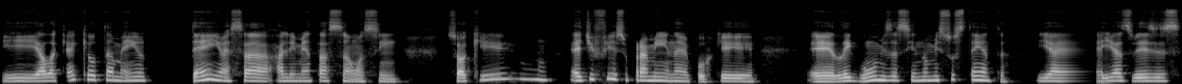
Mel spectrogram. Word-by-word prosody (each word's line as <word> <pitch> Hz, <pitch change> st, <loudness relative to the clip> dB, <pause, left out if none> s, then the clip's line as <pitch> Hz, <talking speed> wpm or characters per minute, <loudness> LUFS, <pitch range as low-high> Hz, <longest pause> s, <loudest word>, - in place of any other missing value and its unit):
e 150 Hz, +1 st, -2 dB
ela 160 Hz, +2 st, +3 dB
quer 190 Hz, +5 st, -3 dB
que 220 Hz, +1 st, -4 dB
eu 215 Hz, -, +3 dB
também 185 Hz, -3 st, 0 dB
eu 180 Hz, 0 st, -3 dB, 0.4 s
tenho 200 Hz, +3 st, +4 dB
essa 160 Hz, -2 st, +2 dB
alimentação 160 Hz, -, -1 dB
assim, 70 Hz, -2 st, -5 dB, 0.4 s
só 150 Hz, -, +3 dB
que, 235 Hz, +10 st, -4 dB
hum, 230 Hz, -4 st, -3 dB, 0.2 s
é 180 Hz, -2 st, +5 dB
difícil 235 Hz, +1 st, -1 dB
para 195 Hz, -2 st, +4 dB
mim, 180 Hz, -2 st, +1 dB
né, 155 Hz, -1 st, 0 dB
porque, 140 Hz, +1 st, -1 dB, 0.5 s
eh, 135 Hz, +1 st, +5 dB
legumes, 165 Hz, +6 st, +2 dB
assim, 185 Hz, 0 st, -2 dB
não 185 Hz, +2 st, 0 dB
me 195 Hz, +1 st, +1 dB
sustenta 200 Hz, -, -2 dB, 0.2 s
e, 155 Hz, 0 st, 0 dB
aí, 150 Hz, +1 st, -2 dB
às 175 Hz, 0 st, +1 dB
vezes, 160 Hz, +1 st, +1 dB
165 Hz, 150 wpm, -23 LUFS, 150-195 Hz, 0.5 s, é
